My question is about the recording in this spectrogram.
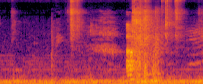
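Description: Packaged groceries being handled: a brief rustle-and-knock as a tin is set down among plastic snack packets, over a steady low hum.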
